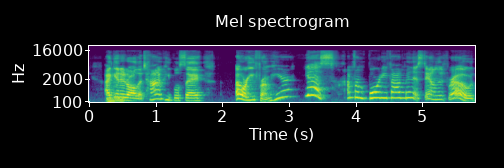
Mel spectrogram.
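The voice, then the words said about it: Very southern American accent. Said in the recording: “I have a very southern accent”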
